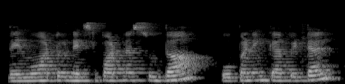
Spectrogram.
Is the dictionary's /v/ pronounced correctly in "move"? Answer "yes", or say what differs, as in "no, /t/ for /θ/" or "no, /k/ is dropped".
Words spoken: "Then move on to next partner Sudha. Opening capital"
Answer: no, /v/ is dropped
